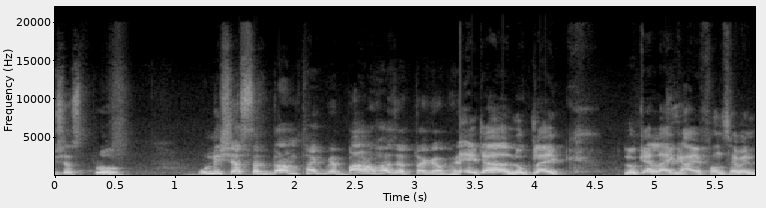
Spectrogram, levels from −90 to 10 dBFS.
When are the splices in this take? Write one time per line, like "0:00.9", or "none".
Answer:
0:03.4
